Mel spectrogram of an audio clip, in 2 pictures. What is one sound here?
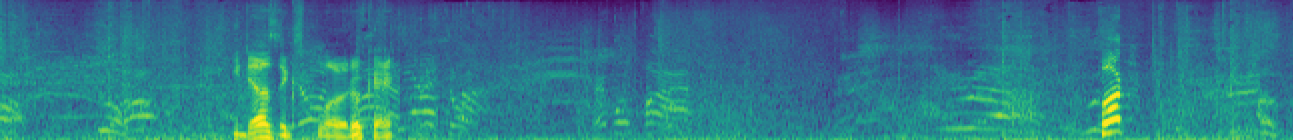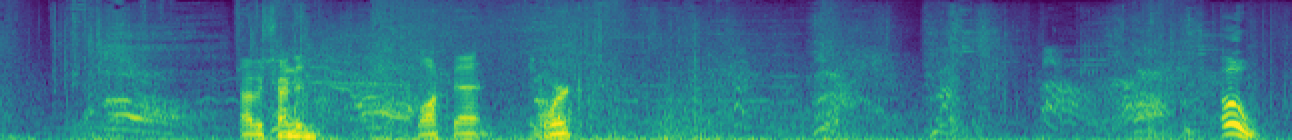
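Weapons clash and thud in a game fight.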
